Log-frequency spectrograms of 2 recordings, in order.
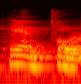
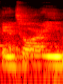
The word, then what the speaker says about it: Pantore: We got Pantore, right? Yep. Pantore? Yep. I pronounced it right? Pantore, but you All good.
